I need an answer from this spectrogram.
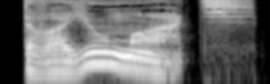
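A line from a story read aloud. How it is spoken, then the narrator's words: Muttering. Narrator (Russian): пробормотал Мартин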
